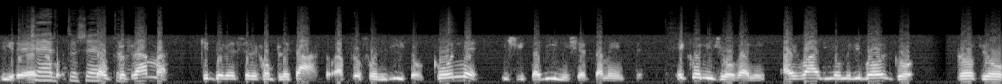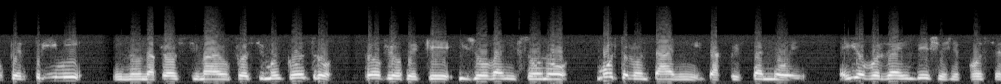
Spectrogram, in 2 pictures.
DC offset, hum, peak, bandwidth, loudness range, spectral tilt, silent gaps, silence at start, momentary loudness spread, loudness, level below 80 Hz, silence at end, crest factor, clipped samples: under 0.1%; none; 0 dBFS; 11 kHz; 2 LU; -6.5 dB/octave; none; 0 s; 6 LU; -10 LUFS; -50 dBFS; 0 s; 10 dB; under 0.1%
